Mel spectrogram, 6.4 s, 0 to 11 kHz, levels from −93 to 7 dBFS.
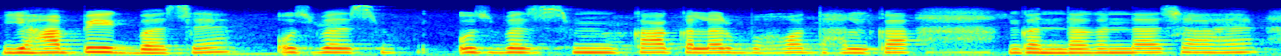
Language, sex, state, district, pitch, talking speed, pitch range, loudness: Hindi, female, Uttar Pradesh, Lalitpur, 235 Hz, 160 wpm, 225-240 Hz, -18 LUFS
